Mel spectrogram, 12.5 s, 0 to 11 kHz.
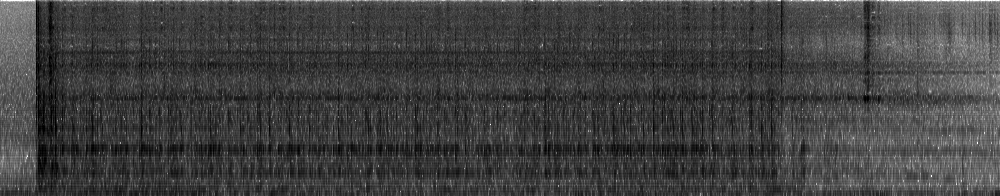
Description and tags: old drill press being switched on let run and switched off
recorded with a zoom h6 stereo capsule
mechanical, noise, industrial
